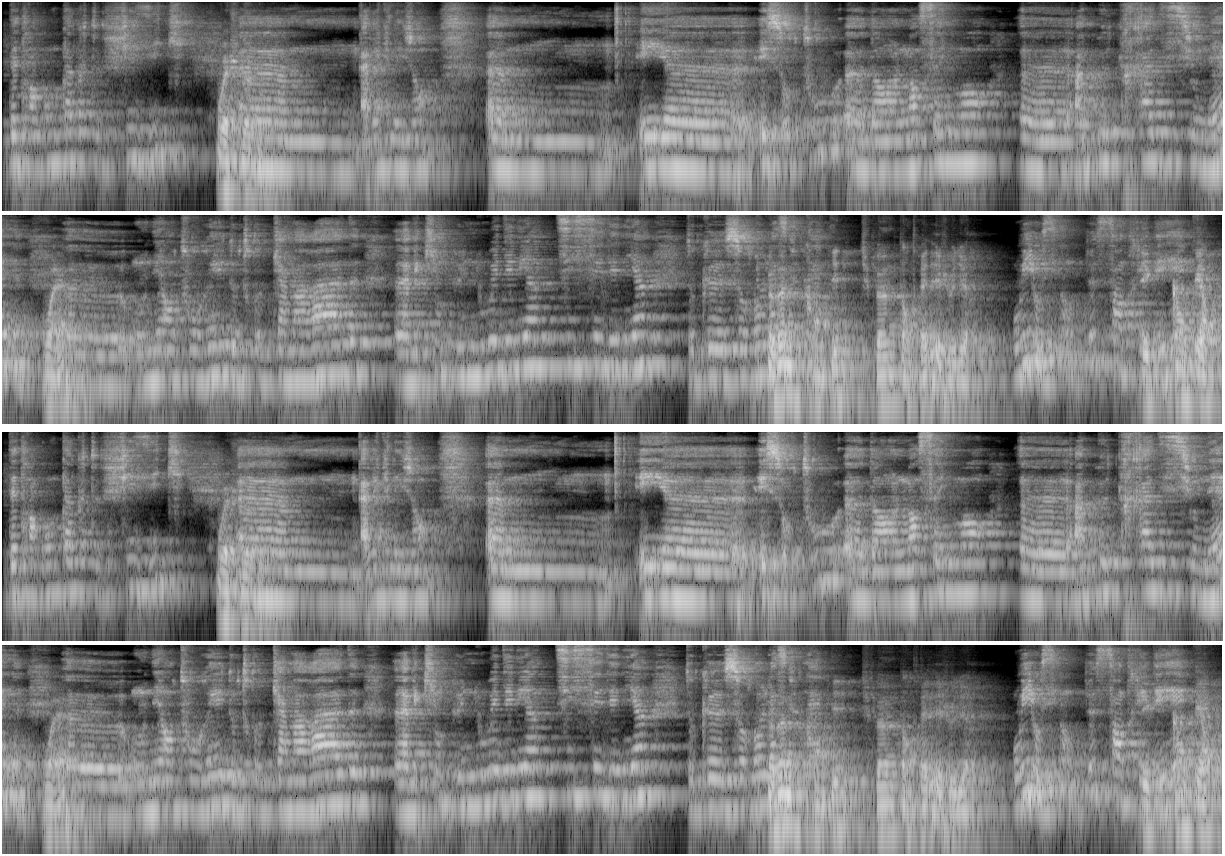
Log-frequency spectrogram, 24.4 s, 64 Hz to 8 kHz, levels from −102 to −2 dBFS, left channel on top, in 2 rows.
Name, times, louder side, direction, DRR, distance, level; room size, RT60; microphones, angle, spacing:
voice 1, 0.0-9.8 10.1-20.4 22.3-24.0, right 2 dB, 85° right, -5 dB, 6.0 m, -29 dB
voice 2, 2.1-2.5 12.6-12.9 19.9-20.6 20.9-21.9 23.6-24.3, left 1 dB, 65° left, -1 dB, 2.7 m, -26 dB
27.5 x 15.5 x 3.1 m, 1.3 s
head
